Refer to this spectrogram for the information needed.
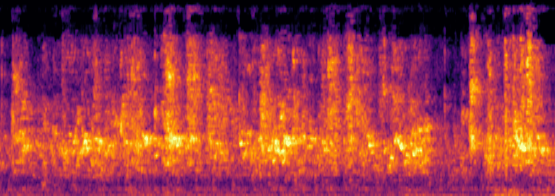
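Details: A group of pet budgerigars in a decorated play space, heard as a dense, even wash of warbling and chirping calls with scattered clearer whistled notes.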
